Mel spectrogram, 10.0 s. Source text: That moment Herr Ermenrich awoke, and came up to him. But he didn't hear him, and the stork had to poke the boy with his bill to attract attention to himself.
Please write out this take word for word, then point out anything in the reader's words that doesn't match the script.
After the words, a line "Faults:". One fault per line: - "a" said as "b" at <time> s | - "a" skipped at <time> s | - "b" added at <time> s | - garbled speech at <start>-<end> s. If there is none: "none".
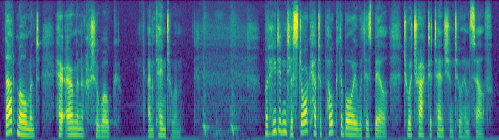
That moment Herr Ermenrich awoke, and came to him. But he didn't the stork had to poke the boy with his bill to attract attention to himself.
Faults:
- "up" skipped at 3.3 s
- "hear him and" skipped at 5.8 s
